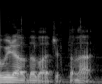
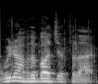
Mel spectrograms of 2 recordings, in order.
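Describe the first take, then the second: First: It sounds polite and gentle. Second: It sounds blunt and demanding. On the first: The speaker is simply declining the offer. The speaker calls it right. "I was just like, "Oh no" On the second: The speaker is pushing for a lower price. The speaker calls it wrong. "I didn't say it in the way that like you know like uh"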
